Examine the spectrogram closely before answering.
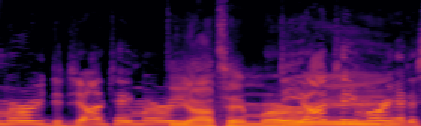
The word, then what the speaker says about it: Dejounte: DeJounte Murray. Deontay Murray.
